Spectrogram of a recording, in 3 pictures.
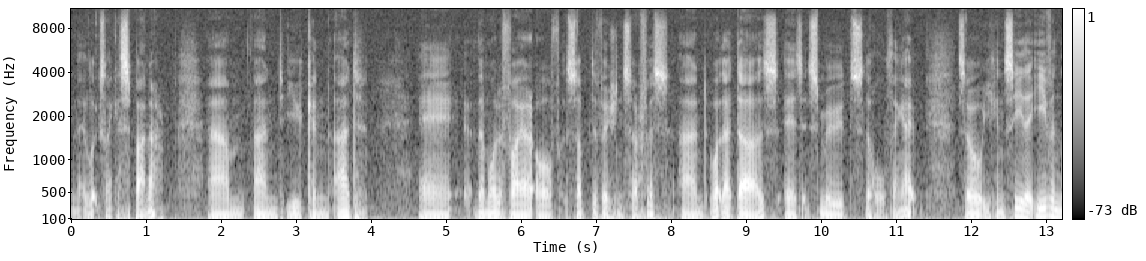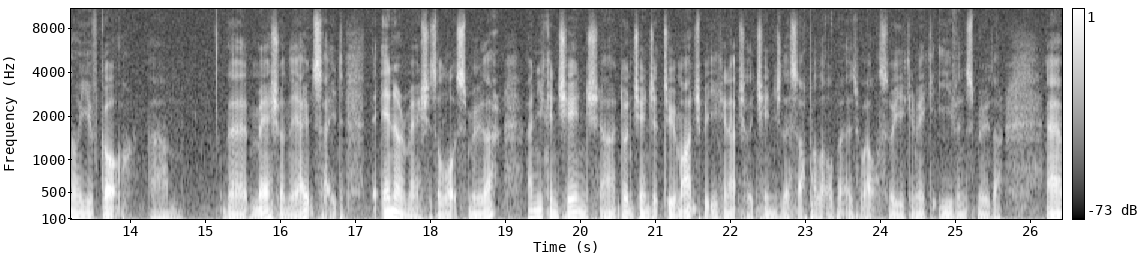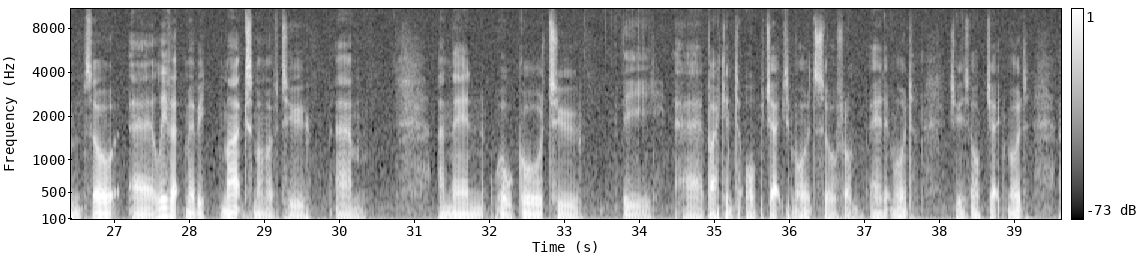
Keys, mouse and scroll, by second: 0.2 click, 3.6 click, 11.7 middle click, 14.7-15.1 scroll up 2, 17.9 middle click, 23.3 click, 25.5 middle click, 31.8 middle click, 34.3 middle click, 37.3 click, 39.4 middle click.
